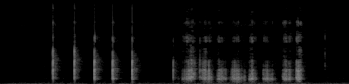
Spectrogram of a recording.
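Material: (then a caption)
Wood. Metal tweezers scratch at a small, flat, solid painted wooden toy watermelon slice held in the palm, peeling its glittery sticker layer off the wood surface. Five sharp, bright ticks come first, followed by a quick run of dry, rasping scrapes as the sticker lifts away.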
